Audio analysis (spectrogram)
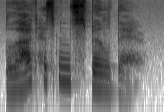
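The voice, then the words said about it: Hushed voice. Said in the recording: “in a hushed voice”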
